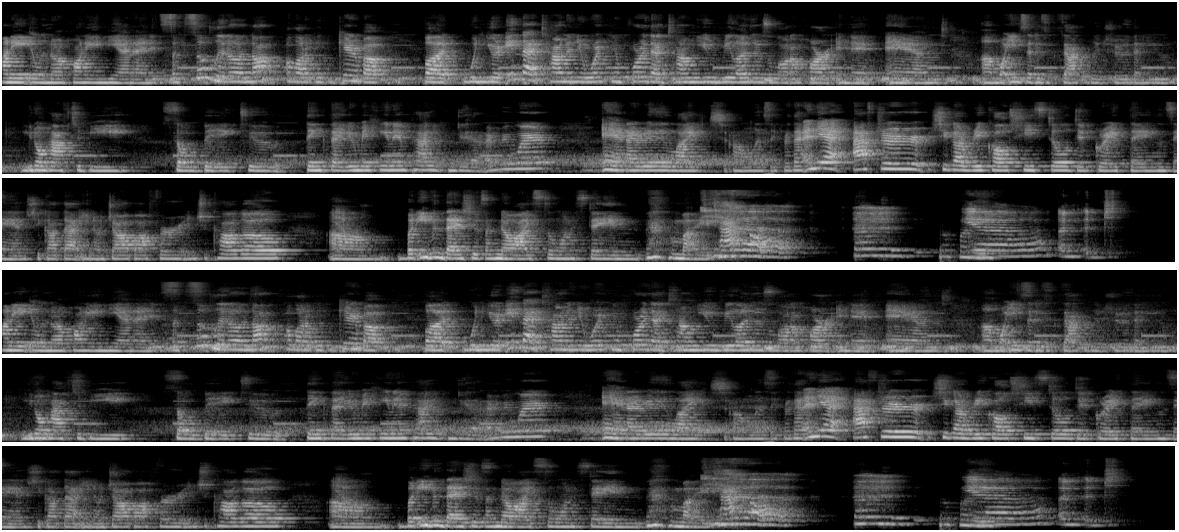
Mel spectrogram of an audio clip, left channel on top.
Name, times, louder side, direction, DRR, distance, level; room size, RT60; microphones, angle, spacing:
voice 1, 0.0-3.9 4.2-13.0 13.5-17.2 17.7-26.3 26.8-31.1 32.0-32.5 32.9-33.4, left 2 dB, 35° left, 2 dB, 0.9 m, -23 dB
sound 1, 1.4-12.7 13.0-19.4, right 1 dB, 35° right, 2.5 m, -33 dB
voice 2, 30.5-31.4 32.0-32.4 33.1-34.6, left 1 dB, 75° left, 1 dB, 2.6 m, -27 dB
10.0 x 6.7 x 5.0 m, 0.76 s
head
